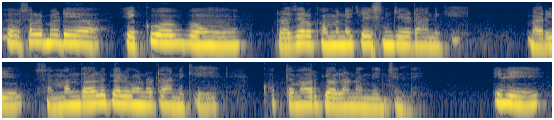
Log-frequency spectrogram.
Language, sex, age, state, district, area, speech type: Telugu, male, 60+, Andhra Pradesh, West Godavari, rural, spontaneous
